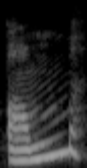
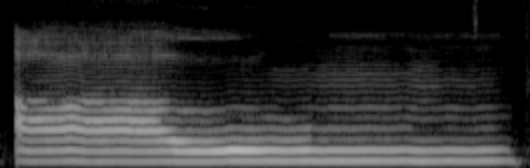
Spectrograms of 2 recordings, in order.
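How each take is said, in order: First: It is said as one short blended sound. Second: It is spread into three equally spaced sounds. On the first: "instead of um" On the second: "it's spaced out equally, the ah sound, the oo sound, and the mm sound"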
